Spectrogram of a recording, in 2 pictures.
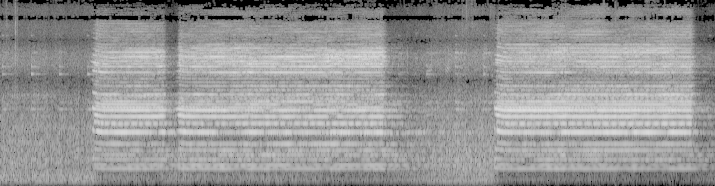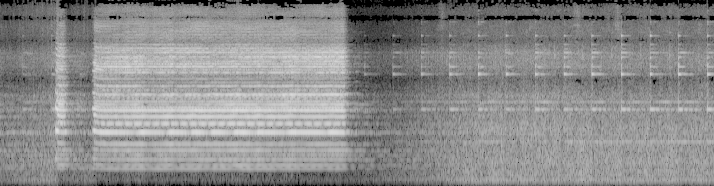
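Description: An approaching train sounds its multi-tone horn in the grade-crossing pattern of long, long, short, long. A steady rumble then grows as the train draws nearer.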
